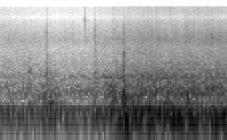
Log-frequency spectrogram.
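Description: Low rumble inside a car's cabin, with no steady tone, growing louder about a second in.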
